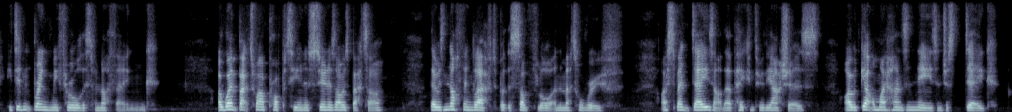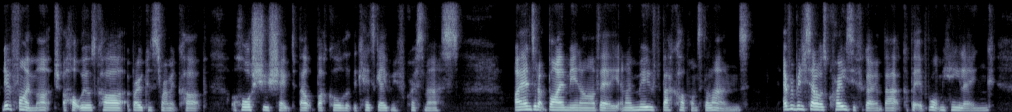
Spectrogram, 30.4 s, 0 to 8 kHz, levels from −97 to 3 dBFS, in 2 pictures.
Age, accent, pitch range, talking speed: 20-39, British, 165-185 Hz, 205 wpm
